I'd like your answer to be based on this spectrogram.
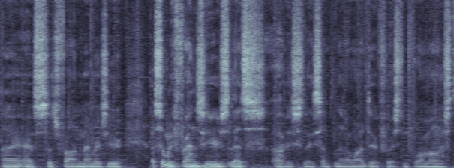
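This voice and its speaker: With music in the background, a man speaks very fast in a very deep, low pitch and a monotone, flat intonation. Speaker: actor. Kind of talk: interview answer. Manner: casual, conversational.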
